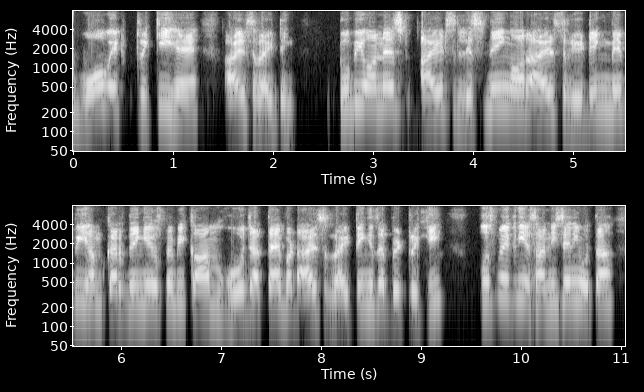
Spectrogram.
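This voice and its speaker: Male IELTS teacher, high voice, explains patiently in mixed languages, muffled lo-fi line. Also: no echo. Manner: explanatory, mixes Hindi-Urdu with English phrases. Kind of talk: online interview answers.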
